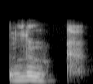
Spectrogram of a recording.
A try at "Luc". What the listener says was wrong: No, you're saying it the English way. Say U, Luc. More twang. Close your mouth. Close your mouth. So get it in your nose.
